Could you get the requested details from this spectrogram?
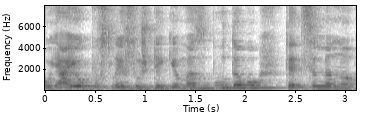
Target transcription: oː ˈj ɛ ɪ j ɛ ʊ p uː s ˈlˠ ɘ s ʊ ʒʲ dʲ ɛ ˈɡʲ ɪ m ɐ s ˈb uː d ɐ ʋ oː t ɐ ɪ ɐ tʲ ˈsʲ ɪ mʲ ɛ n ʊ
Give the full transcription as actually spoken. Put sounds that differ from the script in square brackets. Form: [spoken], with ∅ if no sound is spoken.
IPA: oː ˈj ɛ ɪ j ɛ ʊ p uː s ˈlˠ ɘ s ʊ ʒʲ dʲ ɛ ˈɡʲ ɪ m ɐ s ˈb uː d ɐ ʋ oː t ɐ ɪ ɐ tʲ ˈsʲ ɪ mʲ ɛ n ʊ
